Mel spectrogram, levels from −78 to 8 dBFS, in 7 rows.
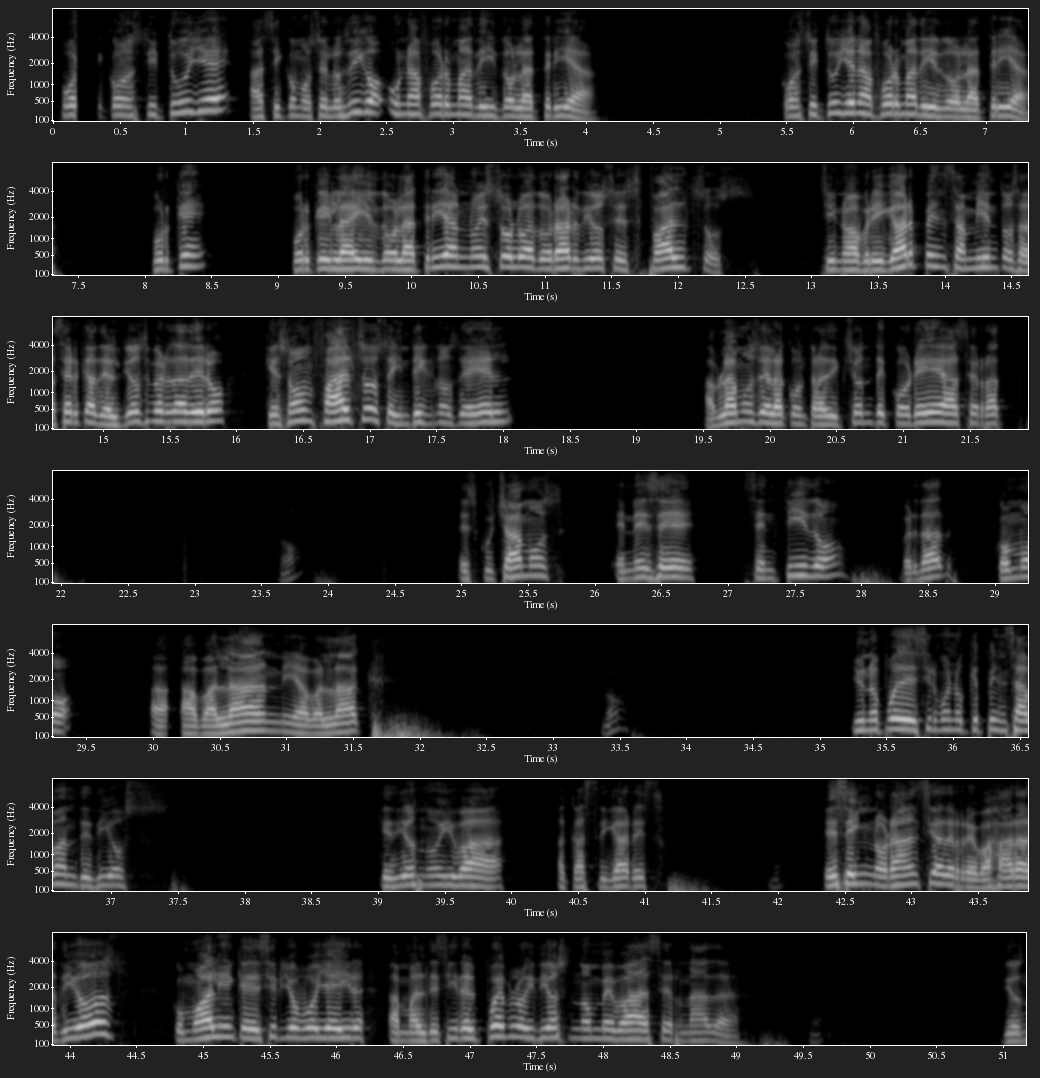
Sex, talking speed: male, 120 wpm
